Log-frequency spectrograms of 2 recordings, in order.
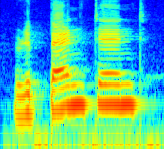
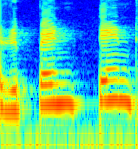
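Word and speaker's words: repentant: তারপরে অপশন বিতে হচ্ছে রিপেন্টেন্ট নয়, রিপেন্টান্ট, সো TA হবে, ই হবে না, রিপেন্টান্ট, সো অপশন বিটাও ভুল।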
